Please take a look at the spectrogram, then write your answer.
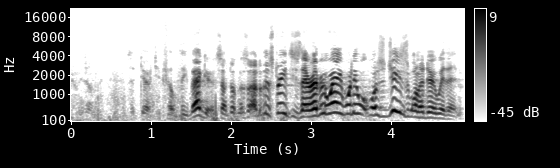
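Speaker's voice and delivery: quick, high, disdainful complaint; acted astonished contempt, gathering speed; scornful crowd grumble. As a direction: build from a murmur to high indignation.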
